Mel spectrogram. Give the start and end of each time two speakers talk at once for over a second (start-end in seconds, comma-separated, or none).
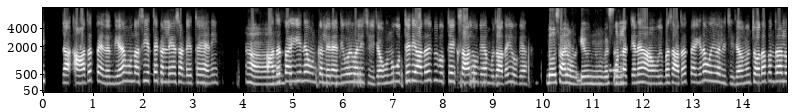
none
